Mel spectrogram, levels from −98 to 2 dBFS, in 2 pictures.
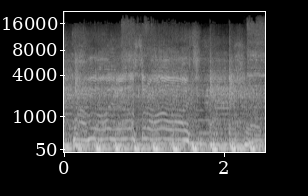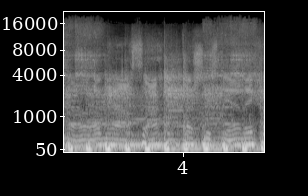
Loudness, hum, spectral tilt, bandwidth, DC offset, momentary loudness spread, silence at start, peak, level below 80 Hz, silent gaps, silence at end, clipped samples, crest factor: -24 LUFS; none; -4.5 dB/octave; 18 kHz; under 0.1%; 2 LU; 0 s; -8 dBFS; -26 dBFS; none; 0 s; under 0.1%; 14 dB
